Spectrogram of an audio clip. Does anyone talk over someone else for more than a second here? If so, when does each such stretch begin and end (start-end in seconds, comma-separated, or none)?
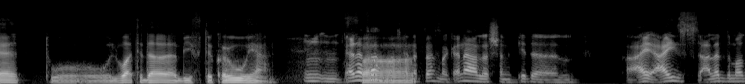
none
